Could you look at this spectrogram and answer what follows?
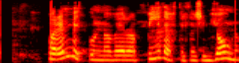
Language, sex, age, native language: Icelandic, male, 14, Icelandic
